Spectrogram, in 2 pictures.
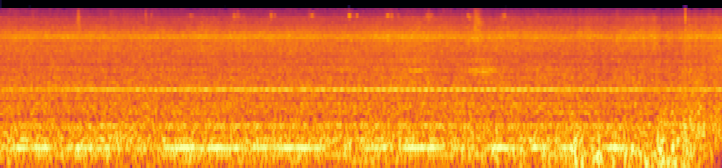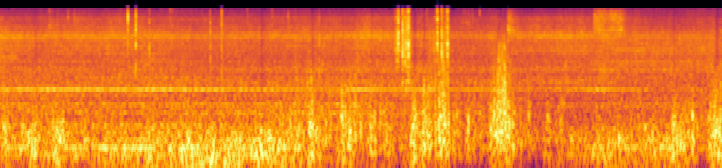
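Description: An electric train hums steadily nearby.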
